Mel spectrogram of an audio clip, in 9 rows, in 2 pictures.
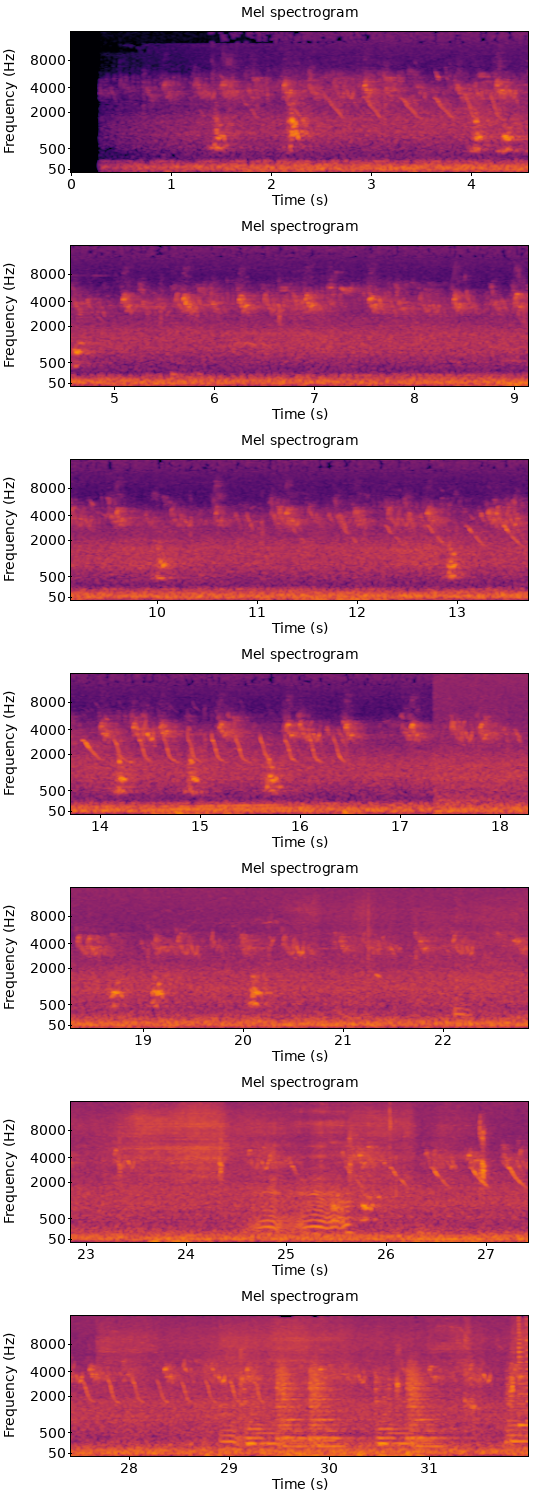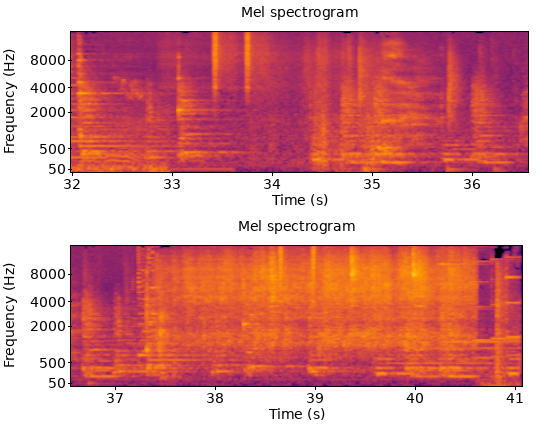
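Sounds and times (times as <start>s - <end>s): small birds chirping: 0.4s - 33.8s
low animal calls: 22.1s - 22.5s, 24.1s - 27.1s, 28.6s - 31.6s.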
